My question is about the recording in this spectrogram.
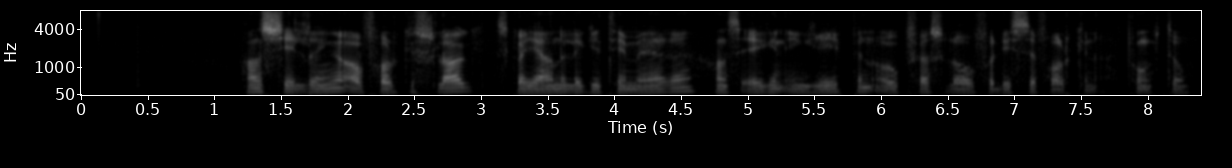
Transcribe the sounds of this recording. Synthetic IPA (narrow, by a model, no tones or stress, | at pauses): hɑnsʃɪld̪ʁɪŋəʔɑ̰ːʋfɔlkəslɑːɡskɑjæʁnəlɛɡɪt̪ʰɪmeːʁəhɑnsḛːɡənʔɪ̰ŋɡʁiːpənʔo̰ːʊpføːʁsloːʋfɔd̪ɪsəfɔlkənəpʰʊŋkt̪ʊm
